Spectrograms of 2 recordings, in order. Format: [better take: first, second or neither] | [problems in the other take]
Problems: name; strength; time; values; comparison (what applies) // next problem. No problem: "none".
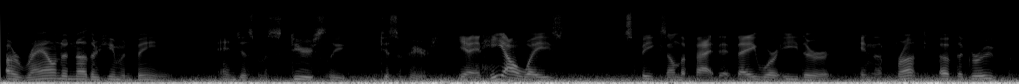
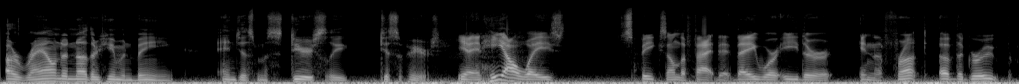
second | low rumble; loud; throughout; 2 dB below the speech; faint in the second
